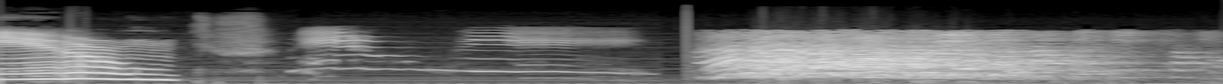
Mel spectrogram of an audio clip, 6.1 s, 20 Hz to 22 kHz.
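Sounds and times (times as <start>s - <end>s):
cat meowing: 1.5s - 2.7s
laughter: 3.5s - 6.1s.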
